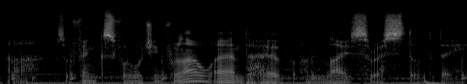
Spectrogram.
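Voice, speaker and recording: Soft-spoken and fairly slow, a man talks with big swings in loudness against noticeable background noise. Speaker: indie game developer streamer. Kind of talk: live stream tutorial commentary. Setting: home studio, late at night. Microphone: echo at start.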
